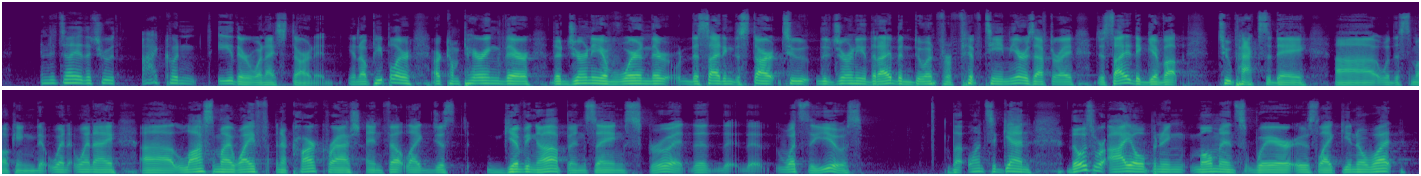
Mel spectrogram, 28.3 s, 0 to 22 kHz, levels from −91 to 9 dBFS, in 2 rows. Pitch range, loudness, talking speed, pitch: 100-130 Hz, -24 LUFS, 195 wpm, 115 Hz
